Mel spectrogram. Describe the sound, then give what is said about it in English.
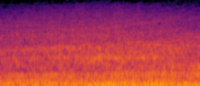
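Steady street traffic in Rome, with mopeds and motorcycles passing near St. Peter's Basilica, heard one story up from the street: a continuous, dense low rumble of engines that holds an even loudness throughout. “Those are the mopeds. Well, they're really like motorcycles, a lot of them.”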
